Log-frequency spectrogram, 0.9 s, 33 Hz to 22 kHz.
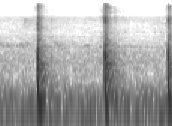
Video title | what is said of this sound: Spent most of my day repairing a rear leaking wheel seal on the Ram 3500. 🔧 🔨 🔩 | No matter where you tap it, you're hearing that solid sound because it's all the way in there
